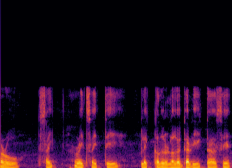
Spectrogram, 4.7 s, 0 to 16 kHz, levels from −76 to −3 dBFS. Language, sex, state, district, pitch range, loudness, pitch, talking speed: Nagamese, female, Nagaland, Dimapur, 105-115 Hz, -19 LUFS, 110 Hz, 140 wpm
